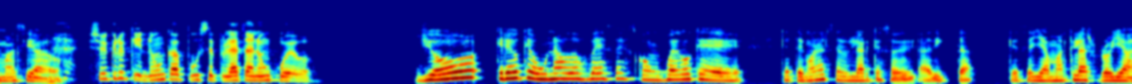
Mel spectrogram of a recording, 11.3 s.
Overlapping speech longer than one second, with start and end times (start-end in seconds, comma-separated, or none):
none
